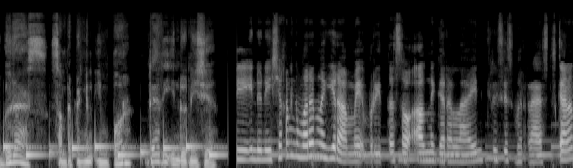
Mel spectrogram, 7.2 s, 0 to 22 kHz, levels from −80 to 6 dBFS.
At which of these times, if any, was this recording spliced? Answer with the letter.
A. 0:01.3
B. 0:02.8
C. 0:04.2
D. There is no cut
B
